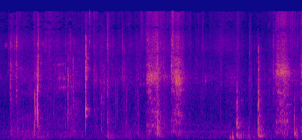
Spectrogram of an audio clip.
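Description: Plastering work: a mason's trowel clinks and knocks, with short scraping sounds, a little over a second apart.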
